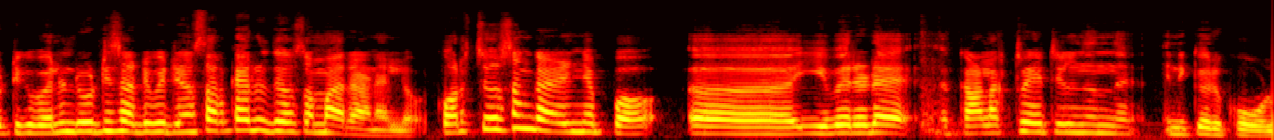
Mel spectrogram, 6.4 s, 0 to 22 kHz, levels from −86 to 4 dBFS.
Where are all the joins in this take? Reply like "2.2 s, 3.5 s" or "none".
2.0 s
